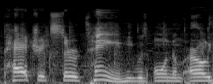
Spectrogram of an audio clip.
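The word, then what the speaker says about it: Patrick Surtain: got another one that people don't know how to pronounce his name it's Patrick certeyn he was on them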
